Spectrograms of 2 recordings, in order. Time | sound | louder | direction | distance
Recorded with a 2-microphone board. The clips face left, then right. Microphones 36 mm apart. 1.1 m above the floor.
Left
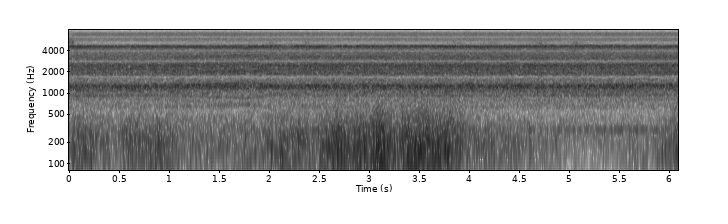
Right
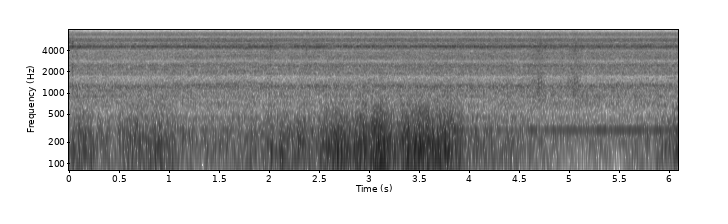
0.0 | a drone | left 10 dB | 50° left (ahead or behind) | ?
